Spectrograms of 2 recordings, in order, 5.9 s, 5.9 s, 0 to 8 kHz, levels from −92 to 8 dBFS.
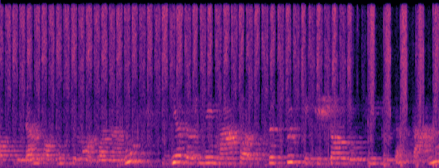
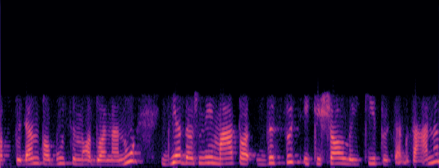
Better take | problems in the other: second | background sound (Writing); 9 dB below the speech // room echo; dies away in 0.7 s

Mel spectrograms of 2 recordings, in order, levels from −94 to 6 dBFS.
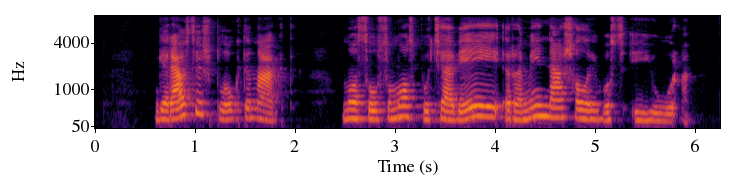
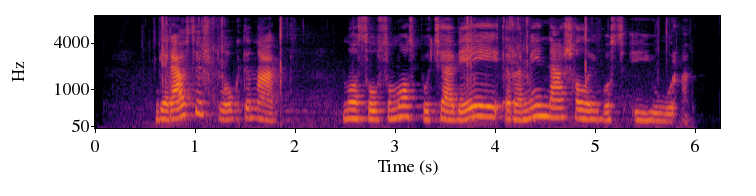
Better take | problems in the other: first | background sound (Packing tape, duct tape); 20 dB below the speech

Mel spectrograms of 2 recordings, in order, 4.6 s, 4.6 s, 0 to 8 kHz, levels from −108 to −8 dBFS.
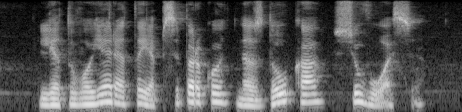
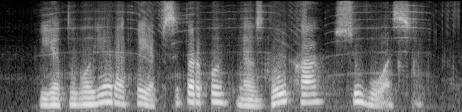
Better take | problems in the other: first | noise reduction (neural separator model SepFormer DNS4)

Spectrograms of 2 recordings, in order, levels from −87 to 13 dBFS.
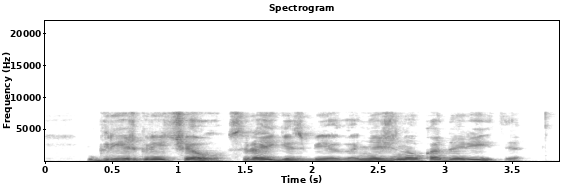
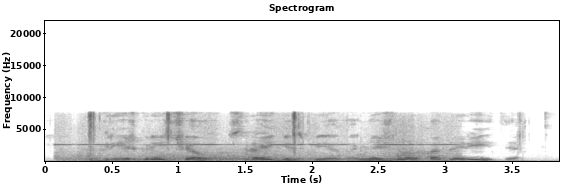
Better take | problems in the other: first | background sound (Fire + Train); 8 dB below the speech

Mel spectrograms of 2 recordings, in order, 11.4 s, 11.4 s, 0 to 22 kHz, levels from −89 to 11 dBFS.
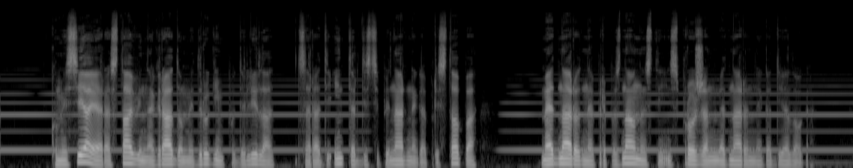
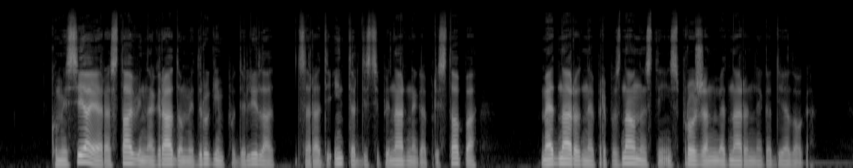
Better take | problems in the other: second | background sound (Wind instrument, woodwind instrument); 19 dB below the speech

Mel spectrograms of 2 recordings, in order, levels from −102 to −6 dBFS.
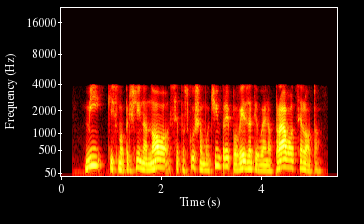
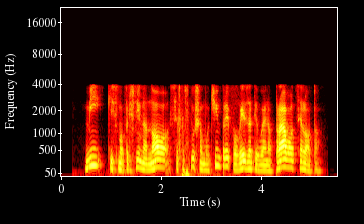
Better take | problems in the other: first | noise reduction (neural mask model DeepFilterNet 3)

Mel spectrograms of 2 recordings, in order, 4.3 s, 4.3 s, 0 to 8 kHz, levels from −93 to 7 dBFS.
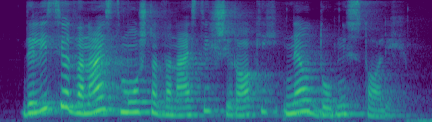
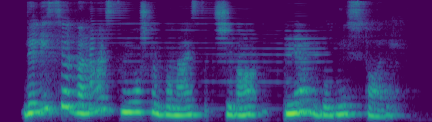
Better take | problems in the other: first | noise reduction (neural mask model DeepFilterNet 3)

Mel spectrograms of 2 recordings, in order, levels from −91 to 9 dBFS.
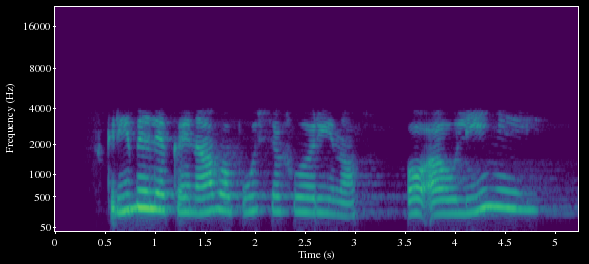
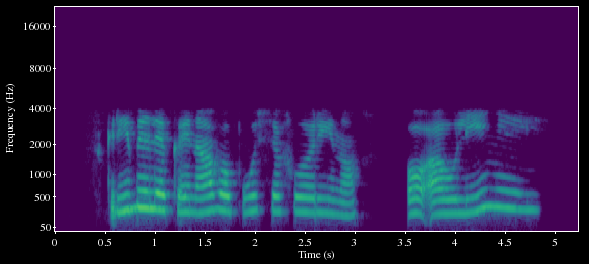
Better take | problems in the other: second | room echo; dies away in 0.4 s

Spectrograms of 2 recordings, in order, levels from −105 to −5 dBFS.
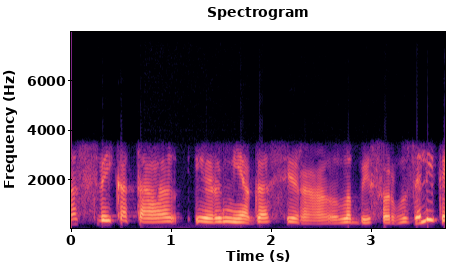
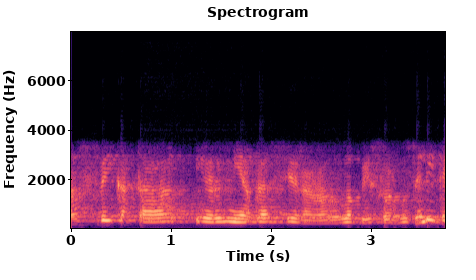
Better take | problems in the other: first | room echo; dies away in 1.6 s

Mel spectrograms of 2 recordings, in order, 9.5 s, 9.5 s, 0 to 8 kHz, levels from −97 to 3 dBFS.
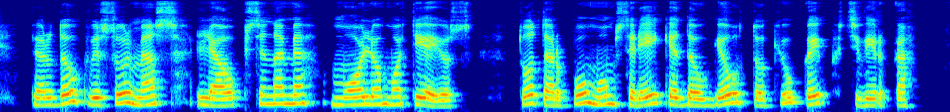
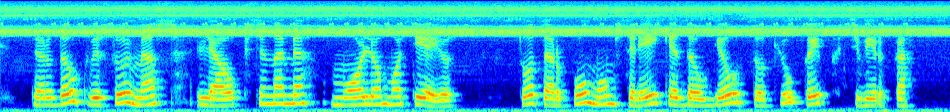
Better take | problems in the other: first | background sound (Cricket); 7 dB below the speech

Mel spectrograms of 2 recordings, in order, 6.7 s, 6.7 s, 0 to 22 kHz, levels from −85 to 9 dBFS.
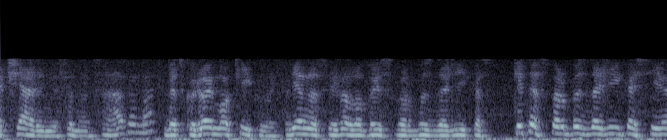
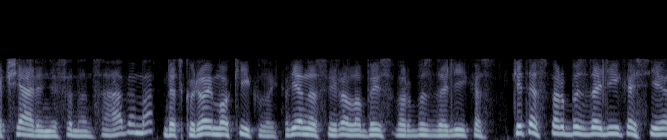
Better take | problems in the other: second | background sound (Wind); 11 dB below the speech // room echo; dies away in 0.2 s

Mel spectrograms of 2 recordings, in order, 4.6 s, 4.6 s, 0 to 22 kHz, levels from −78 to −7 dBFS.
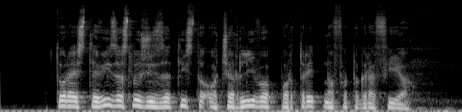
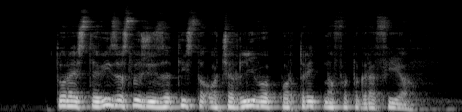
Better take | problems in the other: first | room echo; dies away in 0.3 s

